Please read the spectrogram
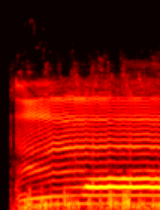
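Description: A cow mooing: one long, steady low call.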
